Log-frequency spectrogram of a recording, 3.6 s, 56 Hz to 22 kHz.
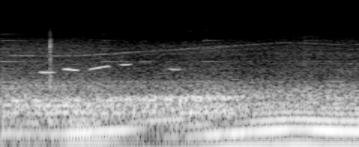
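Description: Mk5 Golf GTI with a K04 turbo running hard on a dyno, a loud steady engine drone with deep low rumble holding throughout, a few faint short beeps sounding over it early on.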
